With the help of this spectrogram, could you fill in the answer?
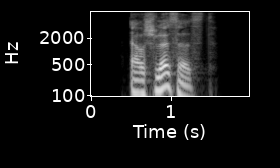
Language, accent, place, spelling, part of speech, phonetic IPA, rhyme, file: German, Germany, Berlin, erschlössest, verb, [ɛɐ̯ˈʃlœsəst], -œsəst, De-erschlössest.ogg
- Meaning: second-person singular subjunctive II of erschließen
